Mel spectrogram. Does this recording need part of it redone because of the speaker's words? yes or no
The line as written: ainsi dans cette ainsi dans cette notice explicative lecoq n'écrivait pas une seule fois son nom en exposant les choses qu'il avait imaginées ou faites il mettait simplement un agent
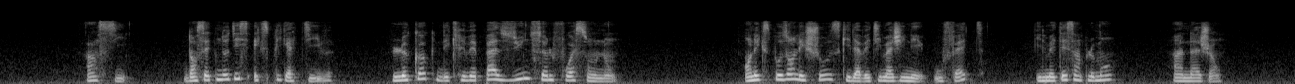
yes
